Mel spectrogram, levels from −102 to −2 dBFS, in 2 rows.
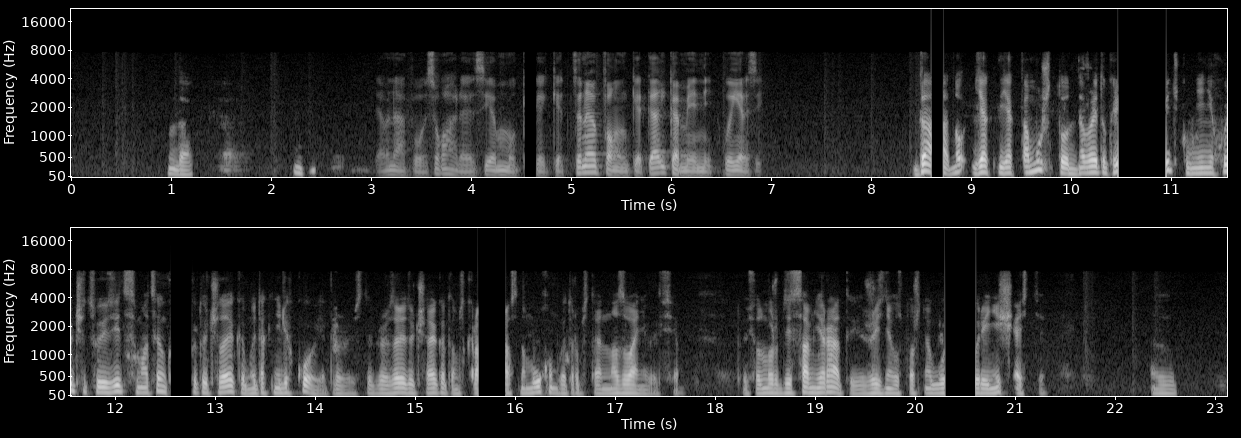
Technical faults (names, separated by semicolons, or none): echo leak; Bluetooth stall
